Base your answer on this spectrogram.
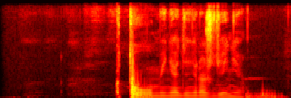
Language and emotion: Russian, neutral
